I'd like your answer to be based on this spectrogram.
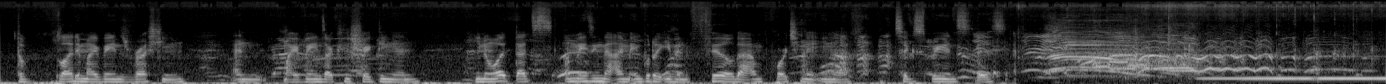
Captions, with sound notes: "the blood in my veins rushing "and my veins are constricting. "And you know what, "that's amazing that I'm able to even feel that. "I'm fortunate enough to experience this." (group cheering)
